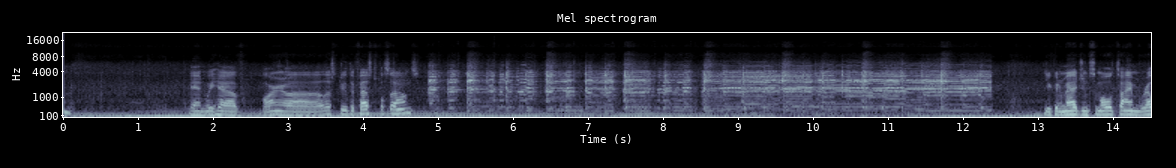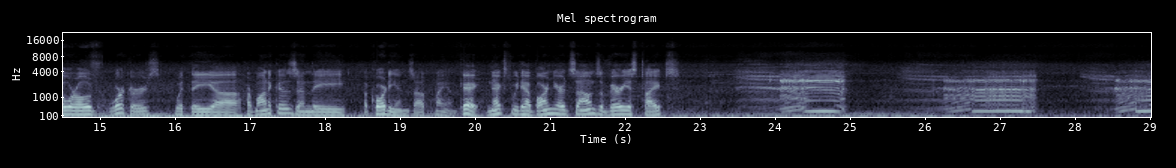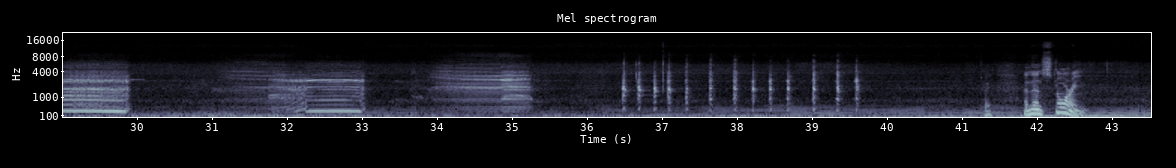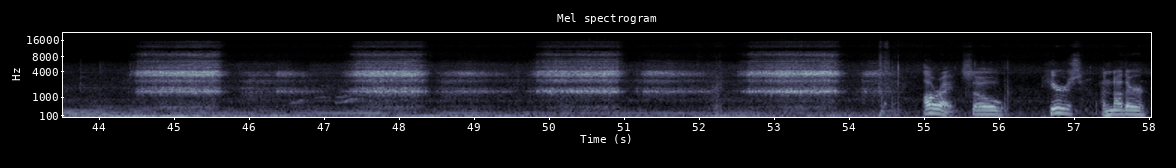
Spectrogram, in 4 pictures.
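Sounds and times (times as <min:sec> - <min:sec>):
steady low hum: 0:00.0 - 0:58.0
cows mooing through speakers: 0:23.0 - 0:54.6
snoring through speakers: 0:44.4 - 0:54.6.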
